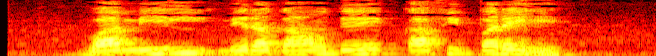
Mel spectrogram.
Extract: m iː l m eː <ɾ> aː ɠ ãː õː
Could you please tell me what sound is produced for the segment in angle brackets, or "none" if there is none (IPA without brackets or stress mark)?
ɾ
